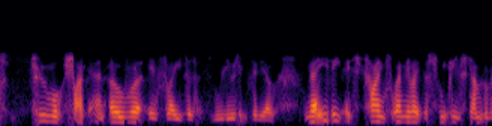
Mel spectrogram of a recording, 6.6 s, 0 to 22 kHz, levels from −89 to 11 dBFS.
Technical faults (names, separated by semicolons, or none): Codec 2 vocoder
